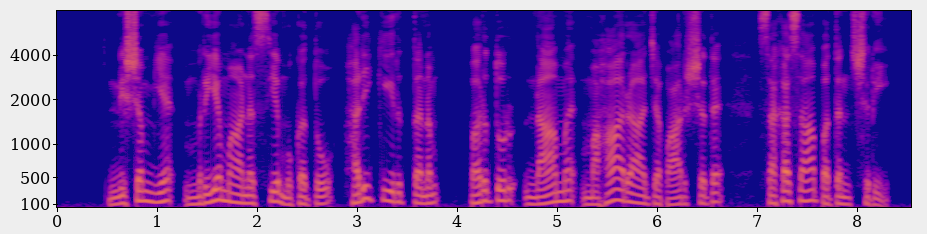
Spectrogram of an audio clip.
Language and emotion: Tamil, neutral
